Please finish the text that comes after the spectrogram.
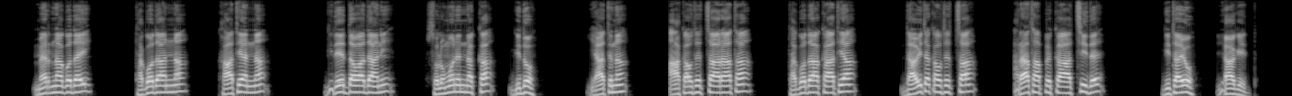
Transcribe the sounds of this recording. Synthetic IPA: mɛɾnaɡɔd̪ɐj | t̪ɐɡɔd̪aːnːɐ | kʰaːt̪ɪjanːɐ | ɡɪd̪e̞ːd̪ːɐwaːd̪aːnɪ | sɔlɔmɔnɛnːɐkːɐ | ɡɪd̪ɔ | jaːt̪ɪnɐ | aːkɐwt̪ɛt͡sːaːɐɾaːt̪aː | t̪ɐɡɔd̪aːkaːt̪ɪjaː | d̪aːwɪt̪ɐkɐwʊt̪ɛt͡sːaː | tɐɾaːt̪aːpːɛkːɐaːt͡sːiːd̪ɛ | ɡɪt̪ɐjɔ | jaːɡe̞̰ːd̪ːɐ̥

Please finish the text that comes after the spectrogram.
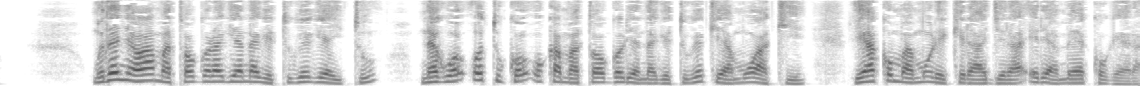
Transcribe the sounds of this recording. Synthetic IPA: moðɛɲawamatɔːɡɔɾaɣianaɣetuɣeɣeaitu | naɣwɔʔotukɔʔokamatɔɡɔɾianaɣetuɣekeamwaki | ɾeakomamoɾekeɾad͡ʑeɾaʔeɾeamɛːkoɣɛɾa

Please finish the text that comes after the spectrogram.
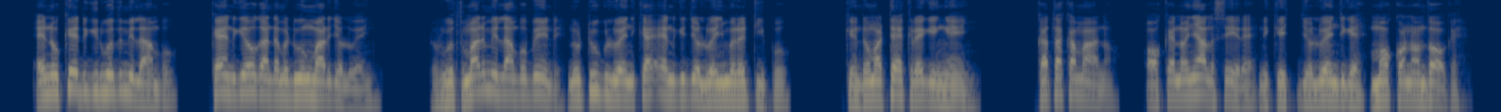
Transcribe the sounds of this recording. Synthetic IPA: ɛnokedɡɪɾwod̪mɪlambo | kaɛnɡɪɔɡandamadwoŋmard͡ʒɔlwɛɲ | tɔɾwot̪marmɪlambobendḛnotuɡlwɛɲkaɛnɡɪd͡ʒɔlwɛɲmaɾatipo | kendomatɛkɾɛɡɪŋɛɲ | katakamanɔ | ɔkɛnɔɲalsɪɾɛniket͡ʃd͡ʒɔlwɛɲd͡ʒɡɛmɔkɔnɔnd̪ɔɡɛ

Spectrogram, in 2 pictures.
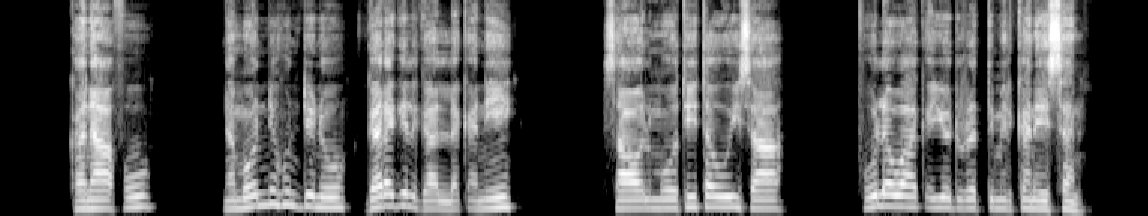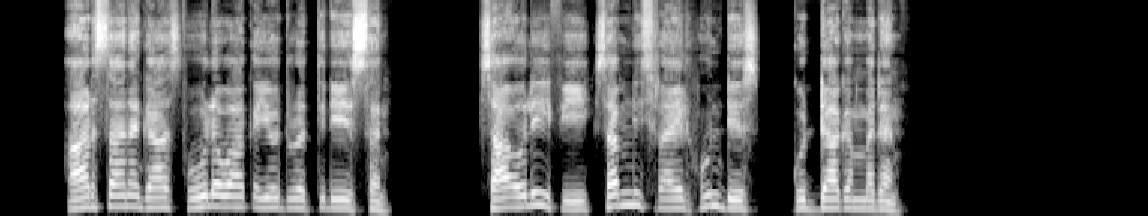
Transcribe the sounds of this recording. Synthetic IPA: kɐnaːfuː | nɐmo̞ːnːɪɦʊnd̪ɪnuːɡɐɾɐɡɪlɡaːlːɐkʼɐniː | saːʔɔlmo̞ːt̪iːt̪ɐʔuːɪsaː | fuːlɐwaːkʼɐjoːd̪ʊɾɐt̪ːɪmɪɾkɐne̞ːsːɐn | ʔaːɾsaːnɐɡaːsfuːlɐwaːkʼɐjːod̪ʊɾɐt̪ːɪᶑɪeːsːɐn | saːʔɔliːfɪsɐbnɪɪsɾaːʔɛlhʊnd̪ɪs | ɡʊd̪ːaːɡɐmːɐd̪ɐn

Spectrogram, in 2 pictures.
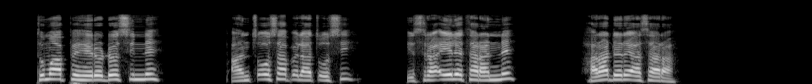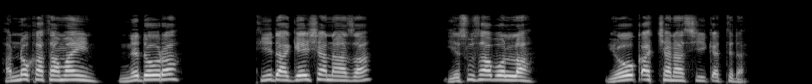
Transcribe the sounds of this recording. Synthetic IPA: t̪ʊmaːpːɛhɛɾoːd̪osɪnːɛ | pʼɐnt͡sʼo̞ːsɐpʼɪlaːt͡sʼo̞ːsɪ | ɪsɾaːʔe̞ːlɛt̪ɐɾɐnːɛ | hɐɾɐd̪ɛɾɛɐsaːɾɐ | hɐnːɔkɐt̪ɐmɐjn | nːɛd̪oːɾɐ | t̪ʰiːd̪aɡe̞ːʃːɐnaːza | jɛsʊs̬abɔlːɐ | jo̞ːkʼɐt͡ʃːɐnaːsʃiːkʼɛt̪ːɪd̪ɐ

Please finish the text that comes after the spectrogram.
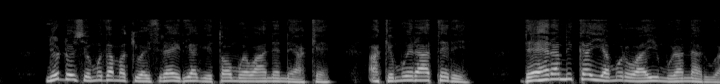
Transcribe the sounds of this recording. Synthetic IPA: neondoːɕijɔmoðamakiwaisiɾaɛɾiaɣetɔːmwɛwanɛnɛakɛ | akemweɾaːteɾe | dɛːhɛɾamikaiamoɾowaimuɾanaɾua̰

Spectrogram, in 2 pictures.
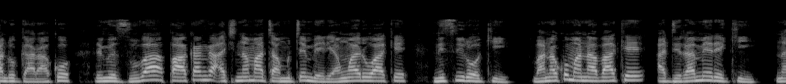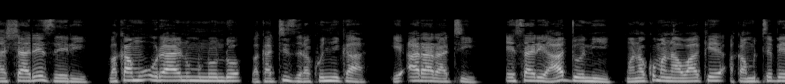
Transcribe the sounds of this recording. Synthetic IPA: ndoɡʱaɾaːko | rimwe̞zuʋapaːkaŋɡaːt͡ʃinamatamute̞mbe̞ɾijamwaɾiwake̞ | nesiɾo̞ːki | ʋanako̞manaʋake̞adʱiɾame̞ɾeki | naʃaɾe̞ze̞ɾi | ʋakamuːɾajano̞muno̞ndo̞ʋakatiziɾakuɲika | je̞ʔaɾaɾaːtʰi | e̞saɾiɦadʱo̞nimwanako̞manawake̞akamute̞ɓeː

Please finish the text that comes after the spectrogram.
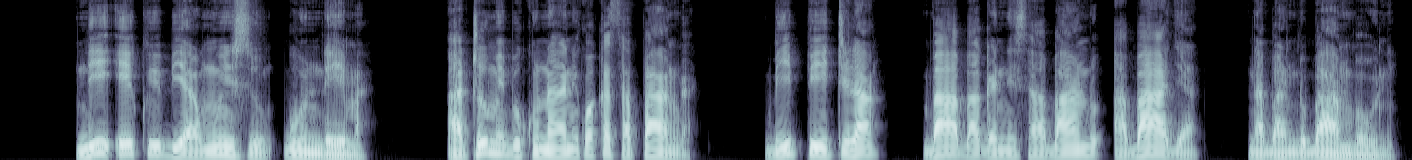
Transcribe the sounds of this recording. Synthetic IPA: ndiʔɛkwibiamwisuɡun̩dɛma̰ | atumibukunanikwakasapaŋɡa̰ | bipitila | baːbaɡanisabanduabaɟa | nabandubambɔni

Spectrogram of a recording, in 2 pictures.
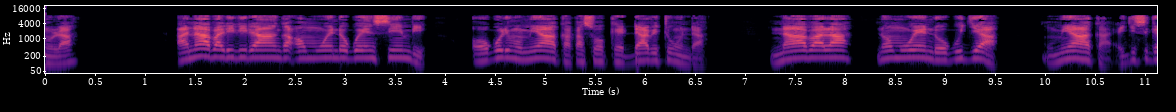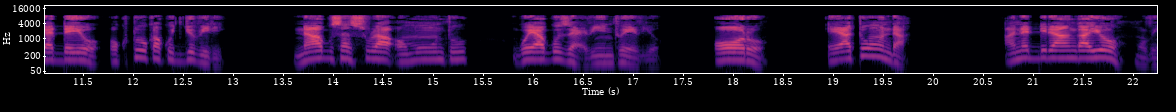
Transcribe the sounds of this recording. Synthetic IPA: ula | naːβaliɾiɾaːŋɡaʔo̞muwe̞ːndo̞ɡwe̞ːnsiːmbi | oɡulimumjaːkakaso̞ːke̞dːaːβituːnda̰ | naːβala | no̞ːmuwe̞ːndo̞ːɡuɟa | mumjaːka̰e̞̰ɟisiɡadːe̞jo̞ːku̥tuːkakuɟːuβiɾḭ | naːɡusasulaʔo̞muːntu | ɡwe̞jaɡuzae̞̰βiːntwe̞̰ːβjo̞̰ | oɾo̞̰ | e̞jatuːnda̰ | ne̞dːiɾaːŋɡajo̞muβi

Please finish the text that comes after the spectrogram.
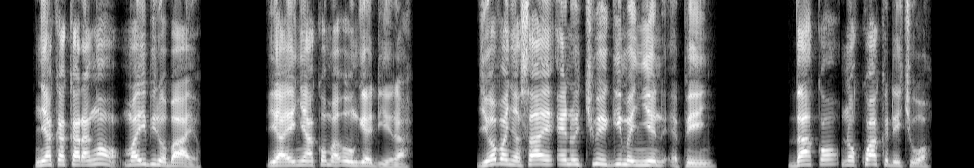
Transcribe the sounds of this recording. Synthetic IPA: ɲakakaɾaŋɔmaɪbiɾobajɔ̰ | jaɪɲakɔmaoŋɡeadjḛɾa̰ | d͡ʒɛhovaɲasajɛʔɛnot͡ʃweɡɪmaɲienepɪɲ | d̪akɔnɔkwakdɪt͡ʃwɔ

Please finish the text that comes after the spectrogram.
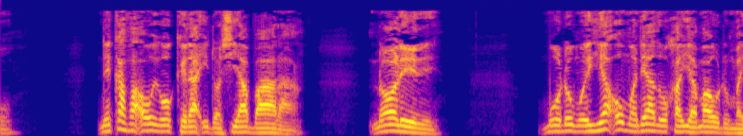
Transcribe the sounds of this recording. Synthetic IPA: nekafaoɣeɣokeɾaʔidɔɕiabaːɾa̰ | nɔɾeɾe | moːndomweɦiaʔomwɛneaðokaɣiamaodoma

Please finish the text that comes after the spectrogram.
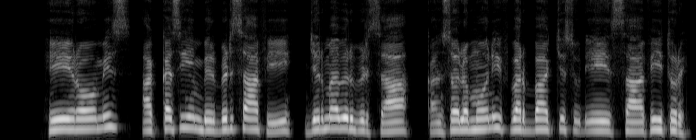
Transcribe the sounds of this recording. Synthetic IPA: hiːɾo̞ːmɪsɐkːɐsɪɪmbɪɾbɪɾsaːfɪd͡ʒɪɾmɐbɪɾbɪɾsaːkɐnsɔlɔmo̞ːniːfbɐɾbaːt͡ʃːɪsʊᶑɛeːsːaːfɪt̪ʊɾɛ

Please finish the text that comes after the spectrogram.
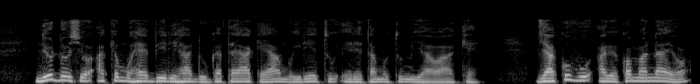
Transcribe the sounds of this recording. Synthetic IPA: neondoːɕjɔʔakemoɦɛbiɾiɦaduːɡatajakɛjamoiɾetuʔeɾetamotumiawakɛ | d͡ʒakuvuʔaɣekɔmanajɔ

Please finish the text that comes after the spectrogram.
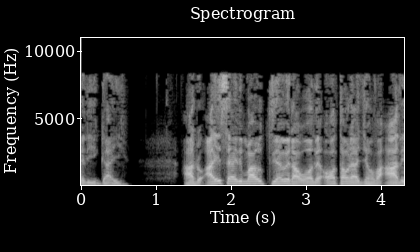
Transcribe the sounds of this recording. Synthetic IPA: eɾiːɡai | a̰doʔaisɾaɛɾimaɾutiɾɛweɾawɔðɛʔɔtaoɾead͡ʒɛhɔva̰ʔaðe

